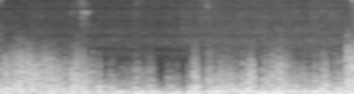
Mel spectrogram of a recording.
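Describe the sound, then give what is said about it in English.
Strong outdoor wind buffets the microphone, producing a loud, low, uneven rumbling roar that swells and dips in gusts. “And the wind is blowing right now, and I forgot to bring my headphones. So you'll probably be feeling this strong wind blowing.”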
